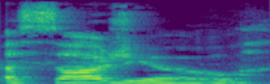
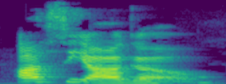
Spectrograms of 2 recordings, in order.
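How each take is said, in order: First: No 'ee' sound follows the S. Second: An 'ee' sound follows the S. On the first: The speaker calls it wrong. "a lot of people come in looking for Asagio" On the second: The speaker calls it right. "There is an I before the second A in Asiago"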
